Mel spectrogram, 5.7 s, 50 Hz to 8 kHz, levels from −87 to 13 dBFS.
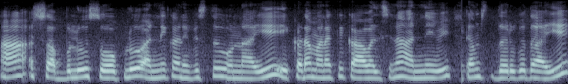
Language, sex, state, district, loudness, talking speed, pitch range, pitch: Telugu, female, Andhra Pradesh, Srikakulam, -14 LUFS, 125 wpm, 205-235 Hz, 215 Hz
